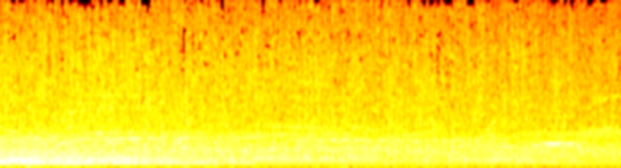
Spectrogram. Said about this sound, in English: And I think everybody on the show is super talented. And let's give everybody a big round of applause. Everybody.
